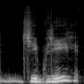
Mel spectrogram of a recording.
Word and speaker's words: Ghibli: Certains disent Ghibli, mais enfin, ça veut dire quoi ? – Oui, c'est en fait, eux, ils prononcent Ghibli, comme disent les Japonais.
